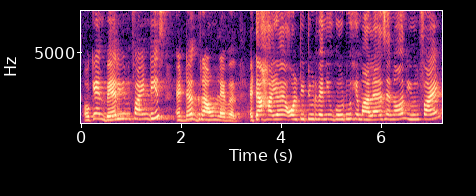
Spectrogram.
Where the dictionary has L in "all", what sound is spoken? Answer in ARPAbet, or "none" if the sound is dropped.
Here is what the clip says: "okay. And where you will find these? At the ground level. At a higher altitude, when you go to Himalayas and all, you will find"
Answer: N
